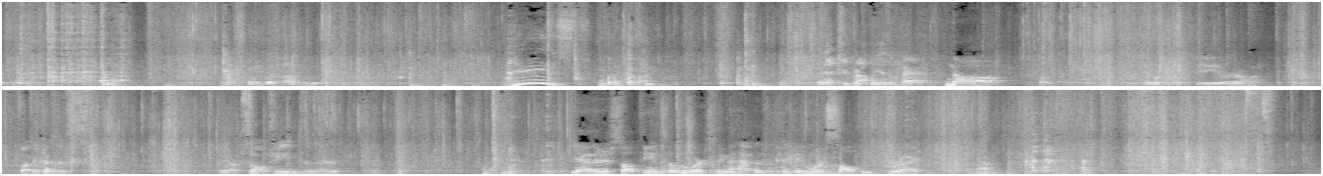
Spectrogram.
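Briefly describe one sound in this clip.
Plastic trash bags rustle and crinkle.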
